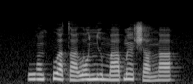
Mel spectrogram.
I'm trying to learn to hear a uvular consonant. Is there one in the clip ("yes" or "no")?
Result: no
